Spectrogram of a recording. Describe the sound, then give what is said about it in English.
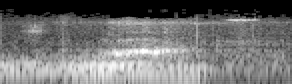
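A car engine hums on the road, swelling louder with a rising whine as it draws near, then easing off after a couple of seconds. No voices, just the steady motor rumble. “And then I heard another sound on the road. There was a car coming.”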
